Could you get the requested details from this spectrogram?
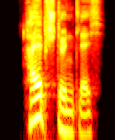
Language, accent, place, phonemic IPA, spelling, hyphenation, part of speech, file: German, Germany, Berlin, /ˈhalpˌʃtʏntlɪç/, halbstündlich, halb‧stünd‧lich, adjective, De-halbstündlich.ogg
- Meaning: half-hourly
